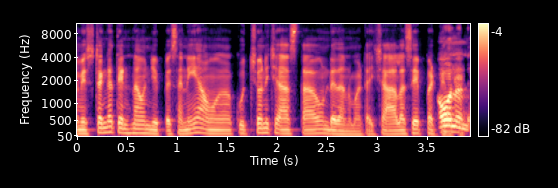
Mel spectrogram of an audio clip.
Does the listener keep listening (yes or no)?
no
